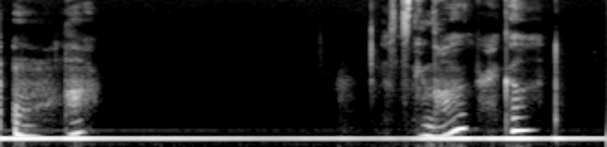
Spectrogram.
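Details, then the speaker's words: Simulated ASMR cranial nerve exam roleplay: tuning fork tones, a higher-pitched fork swapped in for a pitch and ear-side hearing test. "Just swapped out the second tuning fork for a higher tuning. It sounds like this. Going to use the higher chin fork and the mother one. test your pitch detection."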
